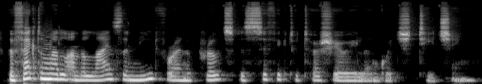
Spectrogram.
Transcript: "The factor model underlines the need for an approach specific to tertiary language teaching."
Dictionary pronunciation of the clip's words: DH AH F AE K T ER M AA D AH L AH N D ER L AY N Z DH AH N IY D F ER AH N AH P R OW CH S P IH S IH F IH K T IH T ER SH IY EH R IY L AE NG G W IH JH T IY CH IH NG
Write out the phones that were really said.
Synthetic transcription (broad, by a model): DH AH F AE K T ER M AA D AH L AH N D ER L AY N Z DH AH N IY D F ER AH N AH P R OW CH S P IH S IH F IH K T IH T ER SH IY EH R IY L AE NG G W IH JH T IY CH IH NG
